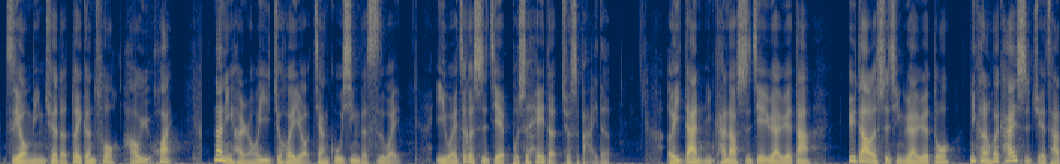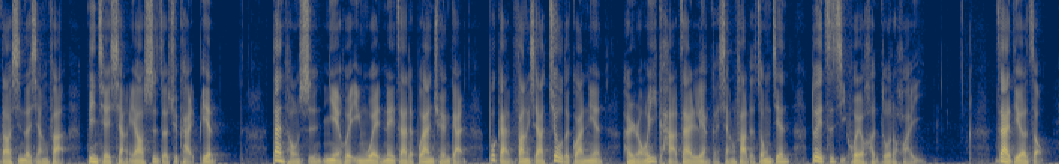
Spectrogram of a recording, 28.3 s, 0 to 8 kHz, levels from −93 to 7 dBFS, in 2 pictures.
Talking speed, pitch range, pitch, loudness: 280 characters per minute, 90-125 Hz, 105 Hz, -24 LUFS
